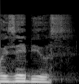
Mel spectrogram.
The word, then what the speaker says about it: Eusebius: and Eusebius, or Eusebius, as he would have pronounced it, the poetic, thoughtful dreamer.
